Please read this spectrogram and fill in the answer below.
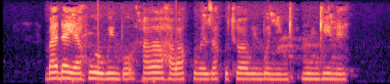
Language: Swahili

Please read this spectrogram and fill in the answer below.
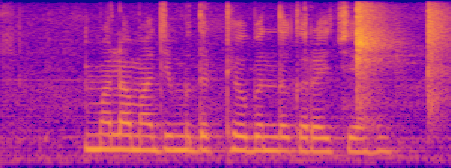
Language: Marathi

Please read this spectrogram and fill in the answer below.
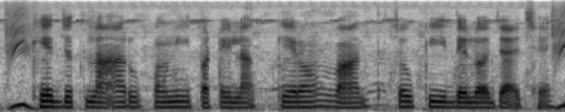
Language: Maithili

